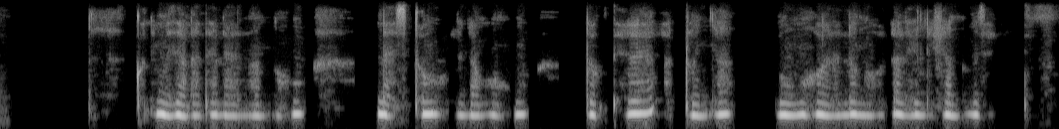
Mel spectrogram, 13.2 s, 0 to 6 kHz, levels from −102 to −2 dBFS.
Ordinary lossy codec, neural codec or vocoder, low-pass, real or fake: Opus, 32 kbps; none; 5.4 kHz; real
